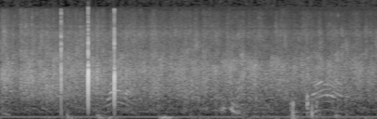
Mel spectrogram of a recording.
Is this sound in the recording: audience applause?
yes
